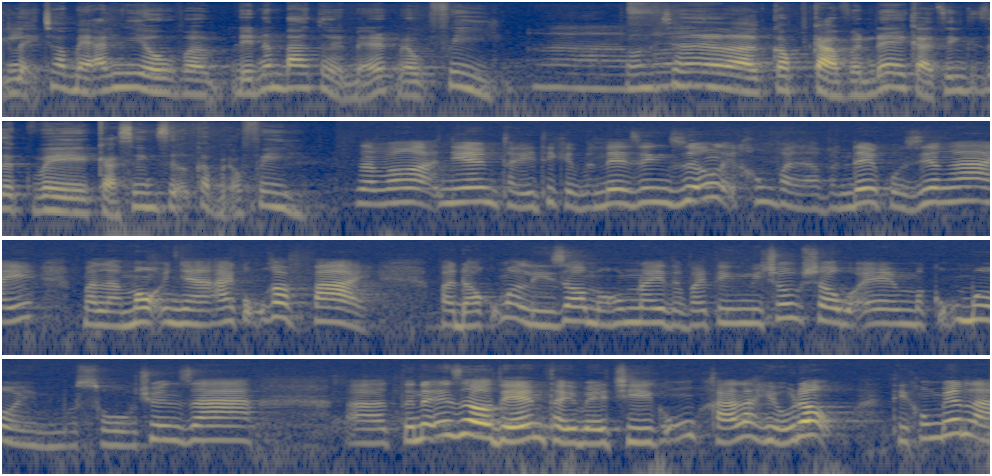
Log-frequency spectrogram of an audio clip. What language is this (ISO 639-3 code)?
vie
